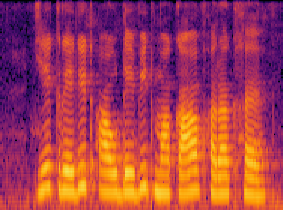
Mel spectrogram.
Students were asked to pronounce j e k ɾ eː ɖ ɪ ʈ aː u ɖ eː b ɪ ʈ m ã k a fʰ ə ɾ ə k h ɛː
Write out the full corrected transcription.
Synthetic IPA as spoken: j e k ɾ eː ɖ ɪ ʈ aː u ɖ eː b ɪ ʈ m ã k a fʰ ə ɾ ə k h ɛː

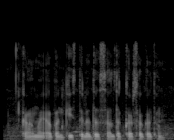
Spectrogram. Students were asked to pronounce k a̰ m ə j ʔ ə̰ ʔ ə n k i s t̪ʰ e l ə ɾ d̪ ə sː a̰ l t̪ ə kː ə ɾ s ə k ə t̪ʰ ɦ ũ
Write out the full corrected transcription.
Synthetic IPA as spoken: k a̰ m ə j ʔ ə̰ p ə n k i s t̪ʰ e l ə d̪ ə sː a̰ l t̪ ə kː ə ɾ s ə k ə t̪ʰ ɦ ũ

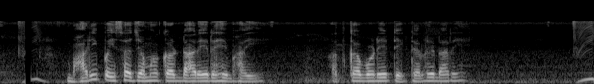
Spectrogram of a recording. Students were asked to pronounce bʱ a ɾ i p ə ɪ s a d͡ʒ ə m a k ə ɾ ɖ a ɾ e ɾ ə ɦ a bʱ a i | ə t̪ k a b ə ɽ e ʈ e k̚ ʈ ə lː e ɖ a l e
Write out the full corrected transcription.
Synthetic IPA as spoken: bʱ a ɾ i p ə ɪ s a d͡ʒ ə m a k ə ɾ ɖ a ɾ e ɾ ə ɦ e bʱ a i | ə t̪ k a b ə ɽ e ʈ e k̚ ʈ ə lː e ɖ a ɾ e

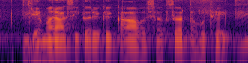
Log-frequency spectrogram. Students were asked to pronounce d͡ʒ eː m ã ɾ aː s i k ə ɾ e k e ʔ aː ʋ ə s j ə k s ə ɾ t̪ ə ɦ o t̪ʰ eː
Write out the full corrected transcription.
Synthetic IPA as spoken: d͡ʒ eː m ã ɾ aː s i k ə ɾ e k e k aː ʋ ə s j ə k s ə ɾ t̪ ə ɦ o t̪ʰ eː

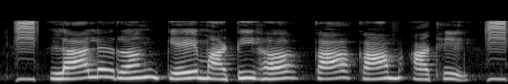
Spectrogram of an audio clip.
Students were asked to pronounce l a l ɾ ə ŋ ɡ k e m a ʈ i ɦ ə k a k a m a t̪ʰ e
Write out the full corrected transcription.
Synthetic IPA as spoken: l a l ɾ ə ŋ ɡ k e m a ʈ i ɦ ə k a k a m a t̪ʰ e

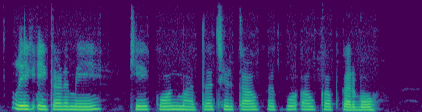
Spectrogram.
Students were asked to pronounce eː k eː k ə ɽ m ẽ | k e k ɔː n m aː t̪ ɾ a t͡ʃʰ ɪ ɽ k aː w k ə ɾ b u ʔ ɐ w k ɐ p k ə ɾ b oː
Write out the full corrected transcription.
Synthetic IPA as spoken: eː k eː k ə ɽ m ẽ | k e k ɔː n m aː t̪ ɾ a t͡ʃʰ ɪ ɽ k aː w k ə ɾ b o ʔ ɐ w k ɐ p k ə ɾ b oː

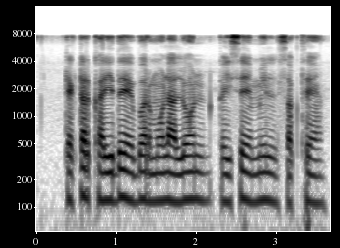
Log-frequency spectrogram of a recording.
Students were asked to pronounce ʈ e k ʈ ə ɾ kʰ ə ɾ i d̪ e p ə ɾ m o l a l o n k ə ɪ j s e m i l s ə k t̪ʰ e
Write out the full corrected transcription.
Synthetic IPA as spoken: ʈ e k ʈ ə ɾ kʰ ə ɾ i d̪ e b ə ɾ m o l a l o n k ə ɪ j s e m i l s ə k t̪ʰ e

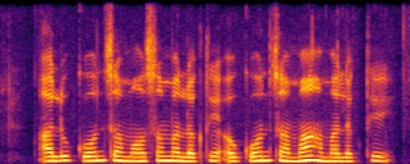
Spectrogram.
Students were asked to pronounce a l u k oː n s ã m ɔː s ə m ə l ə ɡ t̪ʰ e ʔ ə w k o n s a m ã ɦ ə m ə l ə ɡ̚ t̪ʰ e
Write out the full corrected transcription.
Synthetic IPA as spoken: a l u k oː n s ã m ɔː s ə m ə l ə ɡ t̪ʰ e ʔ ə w k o n s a m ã ɦ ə m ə l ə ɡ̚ t̪ʰ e

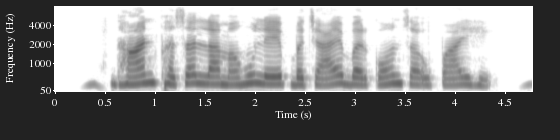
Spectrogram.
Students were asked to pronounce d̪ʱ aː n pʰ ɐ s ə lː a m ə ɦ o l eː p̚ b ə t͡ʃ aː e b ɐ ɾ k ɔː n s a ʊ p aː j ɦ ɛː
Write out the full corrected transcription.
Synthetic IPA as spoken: d̪ʱ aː n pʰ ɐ s ə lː a m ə ɦ u l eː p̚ b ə t͡ʃ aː e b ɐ ɾ k ɔː n s a ʊ p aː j ɦ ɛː

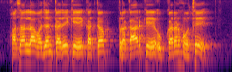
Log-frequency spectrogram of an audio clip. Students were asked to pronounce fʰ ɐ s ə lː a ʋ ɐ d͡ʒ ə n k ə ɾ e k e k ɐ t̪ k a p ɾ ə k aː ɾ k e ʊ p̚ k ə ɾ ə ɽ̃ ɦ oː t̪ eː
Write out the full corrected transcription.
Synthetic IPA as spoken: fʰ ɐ s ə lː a ʋ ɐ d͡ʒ ə n k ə ɾ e k e k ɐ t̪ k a p ɾ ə k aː ɾ k e ʊ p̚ k ə ɾ ə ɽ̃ ɦ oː t̪ʰ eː

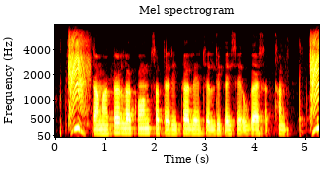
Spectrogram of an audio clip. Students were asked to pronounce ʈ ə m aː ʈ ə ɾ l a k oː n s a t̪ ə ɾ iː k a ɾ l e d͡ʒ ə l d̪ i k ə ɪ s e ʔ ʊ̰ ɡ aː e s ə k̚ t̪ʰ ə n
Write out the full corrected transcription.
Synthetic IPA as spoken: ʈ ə m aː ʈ ə ɾ l a k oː n s a t̪ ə ɾ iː k a l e d͡ʒ ə l d̪ i k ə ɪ s e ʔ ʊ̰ ɡ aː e s ə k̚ t̪ʰ ə n

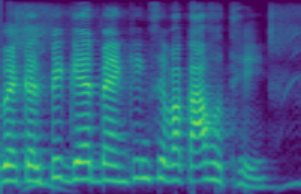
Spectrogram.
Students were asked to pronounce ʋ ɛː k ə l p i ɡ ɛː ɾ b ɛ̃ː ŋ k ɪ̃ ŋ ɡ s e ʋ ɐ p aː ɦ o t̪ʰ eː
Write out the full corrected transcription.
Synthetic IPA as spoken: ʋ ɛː k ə l p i ɡ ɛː ɾ b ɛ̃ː ŋ k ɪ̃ ŋ ɡ s e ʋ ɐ k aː ɦ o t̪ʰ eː

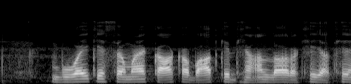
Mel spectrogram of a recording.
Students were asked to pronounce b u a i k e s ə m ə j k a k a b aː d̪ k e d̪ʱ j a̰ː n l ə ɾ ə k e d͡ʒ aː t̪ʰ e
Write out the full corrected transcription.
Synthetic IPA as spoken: b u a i k e s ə m ə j k a k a b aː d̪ k e d̪ʱ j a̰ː n l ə ɾ ə kʰ e d͡ʒ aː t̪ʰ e

